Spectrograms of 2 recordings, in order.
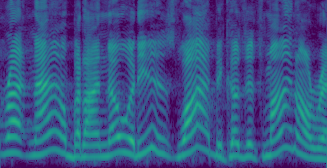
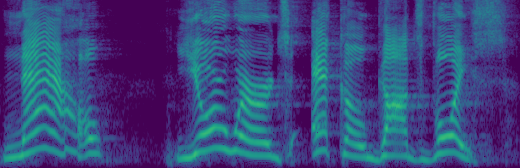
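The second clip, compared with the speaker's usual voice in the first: slow, loud, stretched proclamation; slow emphasis; 3 semitones higher, 4 dB louder, much slower than usual. Shown as a demonstration. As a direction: lean on every word. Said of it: "Did you hear me?".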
